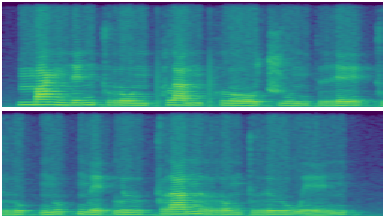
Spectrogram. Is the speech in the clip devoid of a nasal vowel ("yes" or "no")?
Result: yes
